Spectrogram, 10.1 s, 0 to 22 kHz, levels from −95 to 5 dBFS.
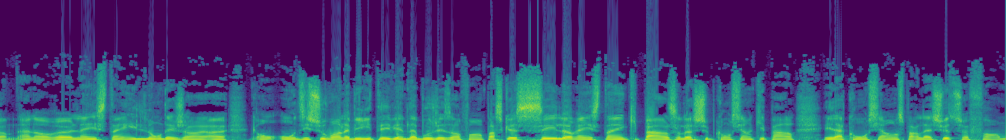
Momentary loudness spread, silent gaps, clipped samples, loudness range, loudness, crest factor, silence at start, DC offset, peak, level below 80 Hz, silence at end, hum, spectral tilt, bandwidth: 7 LU; none; 0.9%; 3 LU; -11 LUFS; 10 dB; 0 s; under 0.1%; 0 dBFS; -32 dBFS; 0 s; none; -5.5 dB/octave; 12.5 kHz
